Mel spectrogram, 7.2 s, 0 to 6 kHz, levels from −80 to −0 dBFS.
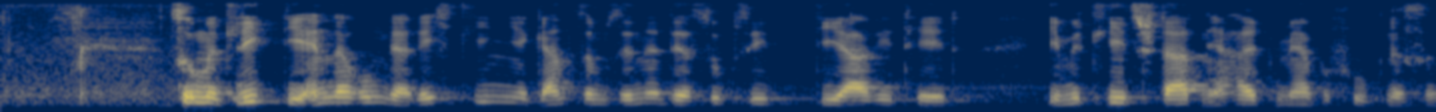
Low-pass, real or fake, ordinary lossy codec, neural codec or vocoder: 5.4 kHz; real; none; none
